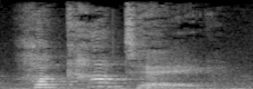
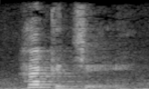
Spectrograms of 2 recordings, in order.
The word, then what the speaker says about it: Hecate: I believe it should be Hecate, that the first syllable gets it.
